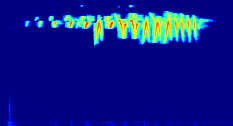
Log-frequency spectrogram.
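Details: Song of a Northern waterthrush: thin, quiet opening notes that build into a fast, ringing series of sharp, down-slurred chips, about three a second at first and then faster, before fading out.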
